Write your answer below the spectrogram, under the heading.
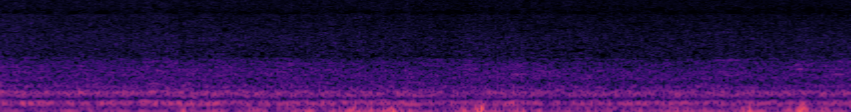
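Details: Swarm of wild honey bees from a split colony during relocation; continuous deep droning buzz of many insects, with a few soft knocks and thuds over it.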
